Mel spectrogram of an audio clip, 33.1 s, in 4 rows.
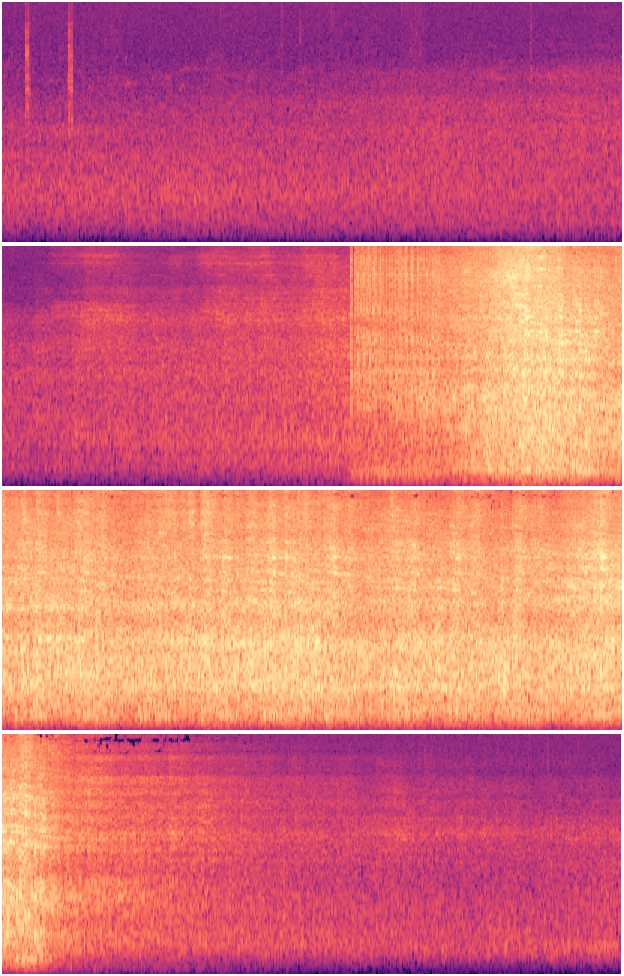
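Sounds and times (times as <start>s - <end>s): wheels clacking over rail joints: 12.9s - 25.5s
locomotive passing: 12.9s - 27.0s.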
